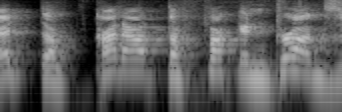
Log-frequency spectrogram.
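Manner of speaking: high, drawn-out mock yell. Retelling a movie scene where he yells at Robert Downey Junior: imitating Ed yelling. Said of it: "he yells at Robert Downey Junior".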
